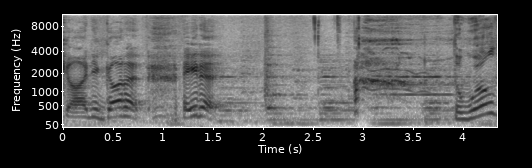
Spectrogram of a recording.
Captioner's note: laughs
